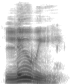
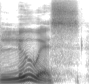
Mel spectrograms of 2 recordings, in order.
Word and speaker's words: Louis: of the name itself personally he preferred that his name be pronounced Louie and he was even registered as Louie spelt le wi e for the 1920 u.s.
